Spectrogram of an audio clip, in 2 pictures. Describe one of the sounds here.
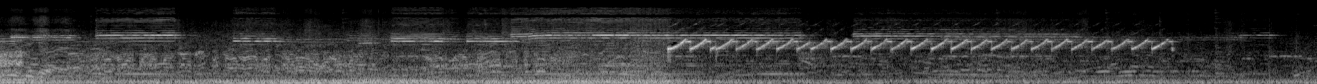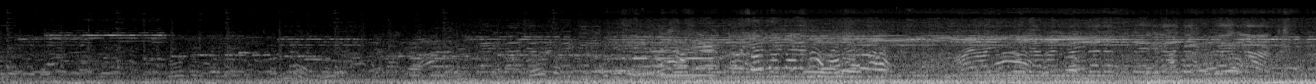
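A crowd chatters and murmurs all around outdoors.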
